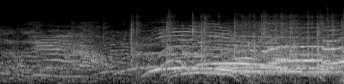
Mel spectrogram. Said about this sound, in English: I mean, I don't know if you should be applauding that, but I appreciate it.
